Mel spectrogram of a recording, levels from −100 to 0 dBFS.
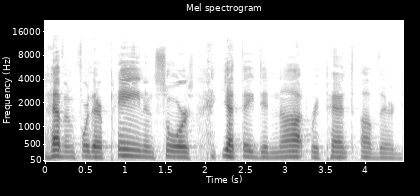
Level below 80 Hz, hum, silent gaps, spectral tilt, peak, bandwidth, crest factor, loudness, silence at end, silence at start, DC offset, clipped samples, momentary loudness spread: -84 dBFS; none; none; -6.5 dB/octave; -24 dBFS; 14.5 kHz; 20 dB; -45 LUFS; 0 s; 0 s; under 0.1%; under 0.1%; 13 LU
